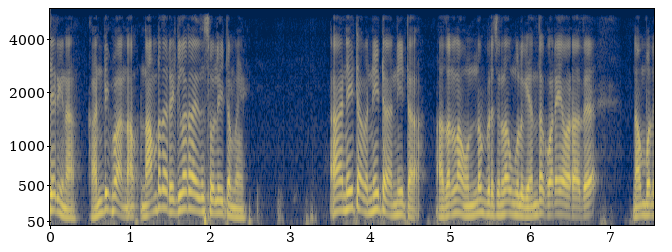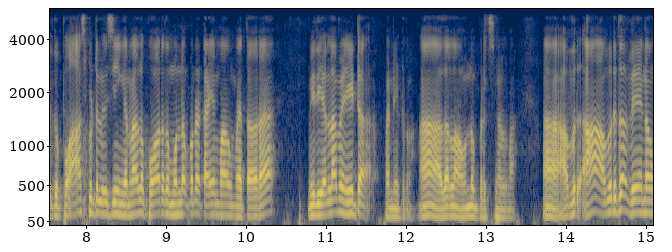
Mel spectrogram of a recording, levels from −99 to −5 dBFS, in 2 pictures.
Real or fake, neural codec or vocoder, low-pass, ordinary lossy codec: fake; codec, 16 kHz, 4 kbps, FunCodec, trained on Chinese and English, 50 frames a second; 5.4 kHz; AAC, 48 kbps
